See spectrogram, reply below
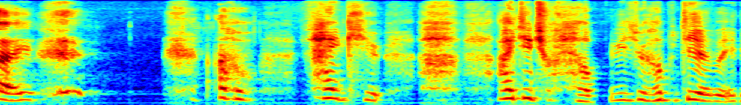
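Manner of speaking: high, tearful pleading with crying, hiccuping sobs. In a role-play, a tearful woman asks someone for help: crying and hiccuping. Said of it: "crying and hiccuping".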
